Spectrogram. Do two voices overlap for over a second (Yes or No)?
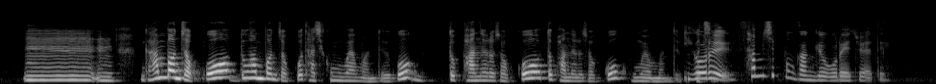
No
